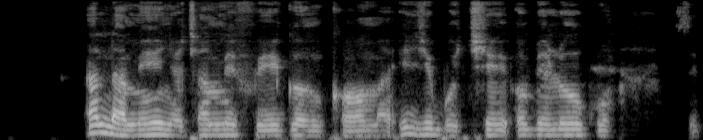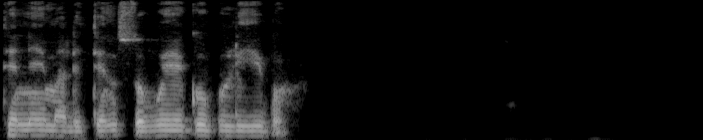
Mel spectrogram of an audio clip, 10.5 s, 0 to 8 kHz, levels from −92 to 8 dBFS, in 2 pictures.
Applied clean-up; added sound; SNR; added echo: neural mask model Resemble Enhance denoiser.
